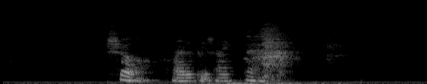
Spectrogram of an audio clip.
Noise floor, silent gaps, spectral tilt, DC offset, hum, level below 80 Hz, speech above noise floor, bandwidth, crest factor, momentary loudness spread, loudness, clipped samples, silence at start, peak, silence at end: -63 dBFS; none; -6.5 dB/octave; under 0.1%; none; -58 dBFS; 26 dB; 16 kHz; 24 dB; 24 LU; -39 LUFS; under 0.1%; 0.2 s; -18 dBFS; 0.05 s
